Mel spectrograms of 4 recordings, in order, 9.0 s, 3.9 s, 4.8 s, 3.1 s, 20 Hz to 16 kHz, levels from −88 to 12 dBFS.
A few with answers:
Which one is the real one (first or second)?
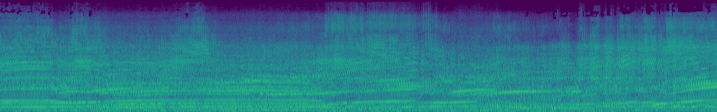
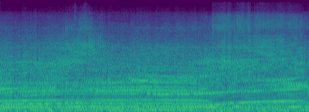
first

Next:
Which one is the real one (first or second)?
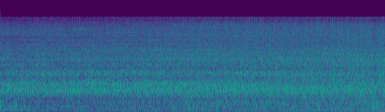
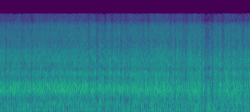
first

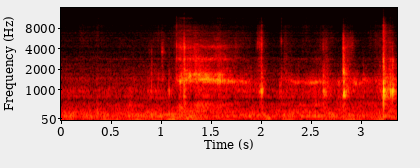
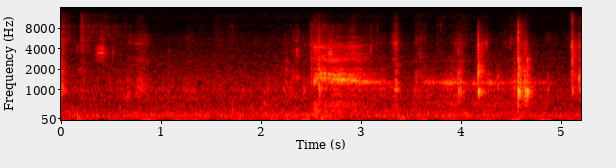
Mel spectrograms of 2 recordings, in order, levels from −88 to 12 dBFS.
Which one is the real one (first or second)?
second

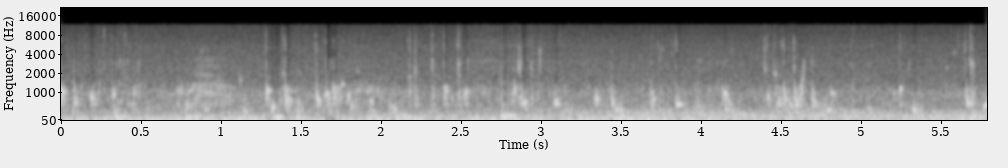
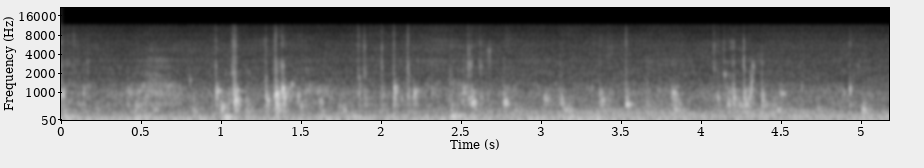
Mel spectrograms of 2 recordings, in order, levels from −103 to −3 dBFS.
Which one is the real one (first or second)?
first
